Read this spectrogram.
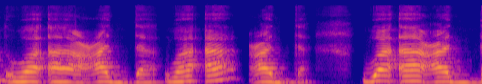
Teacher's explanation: حمزہ اور عین میں فرق رکھنا ہے. حمزہ کو جھٹکے کے ساتھ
